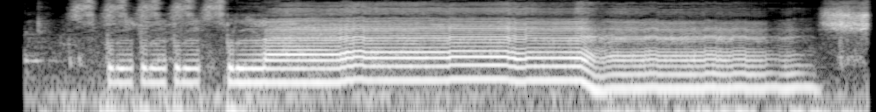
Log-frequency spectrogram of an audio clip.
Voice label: autotune triple splash; chris smoove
